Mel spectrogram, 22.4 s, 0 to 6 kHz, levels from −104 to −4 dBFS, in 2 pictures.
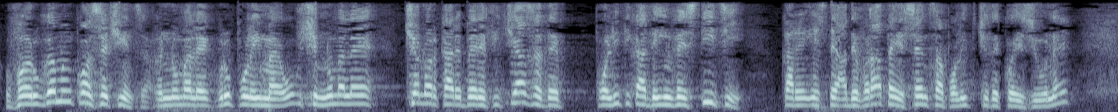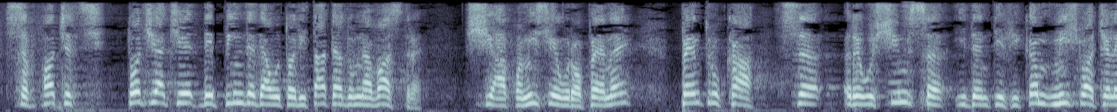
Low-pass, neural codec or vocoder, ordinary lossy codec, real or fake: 5.4 kHz; none; AAC, 24 kbps; real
